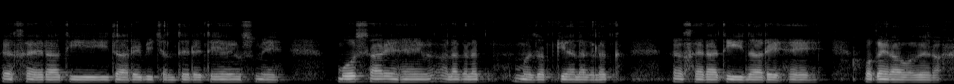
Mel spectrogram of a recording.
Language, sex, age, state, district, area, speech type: Urdu, male, 30-45, Telangana, Hyderabad, urban, spontaneous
